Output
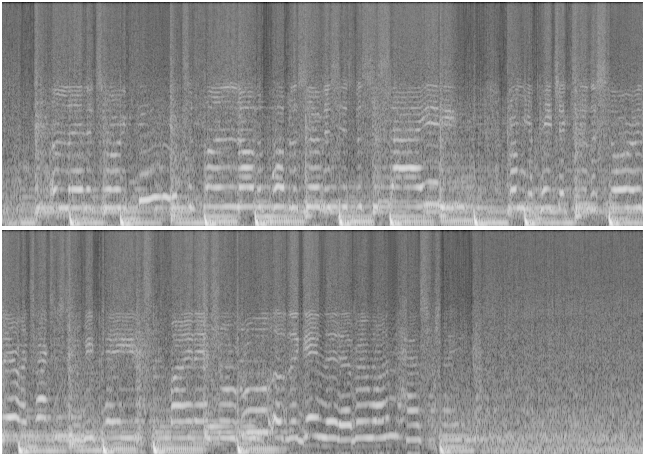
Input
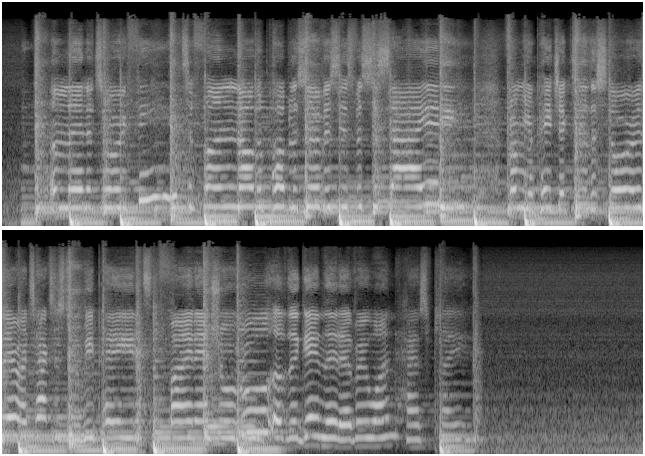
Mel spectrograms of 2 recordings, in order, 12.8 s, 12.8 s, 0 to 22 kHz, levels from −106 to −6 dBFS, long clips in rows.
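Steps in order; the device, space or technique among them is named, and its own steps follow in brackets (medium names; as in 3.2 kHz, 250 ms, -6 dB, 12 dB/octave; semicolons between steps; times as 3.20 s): early CD player with a faulty converter (jump at every zero crossing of -26 dBFS; sampling jitter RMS 0.03 ms)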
